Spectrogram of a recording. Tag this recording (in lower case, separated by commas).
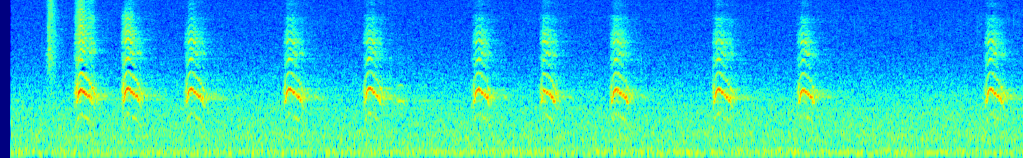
crow cawing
